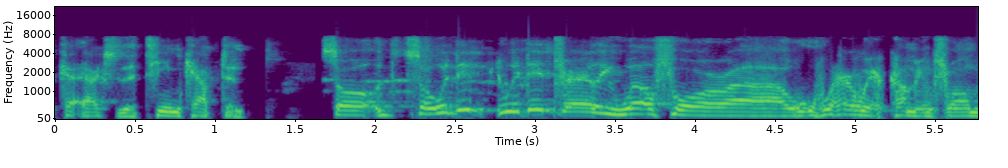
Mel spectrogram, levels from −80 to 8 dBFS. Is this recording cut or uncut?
uncut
